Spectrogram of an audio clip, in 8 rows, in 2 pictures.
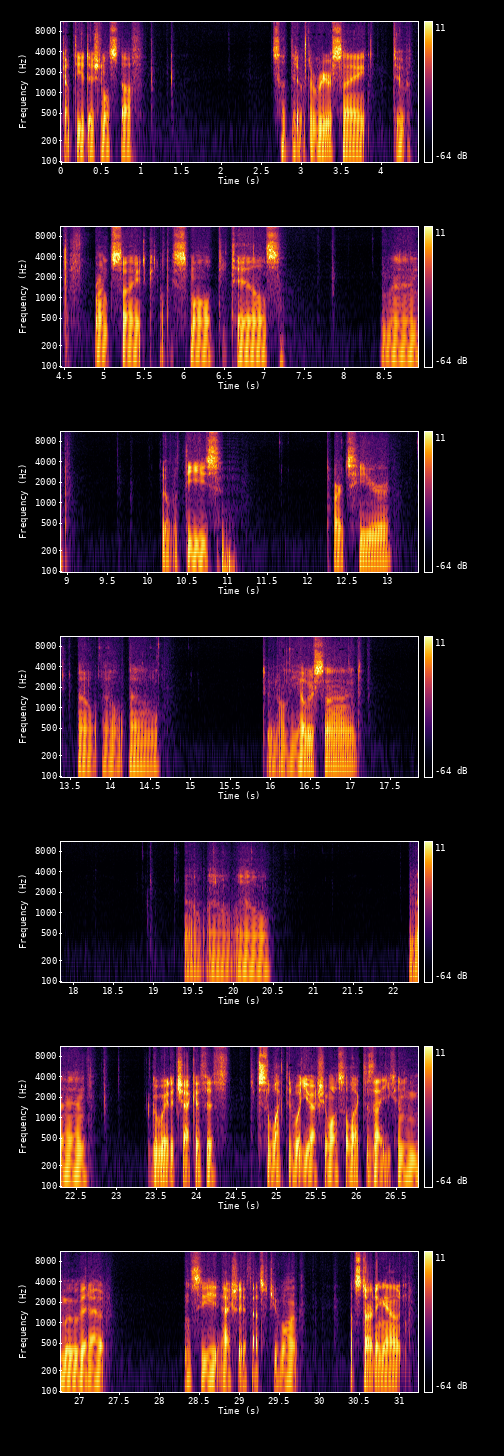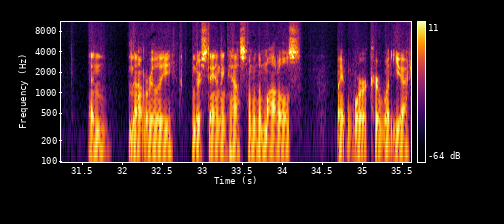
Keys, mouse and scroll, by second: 0.6 shift+middle click, 1.3 middle click, 3.1 l, 3.7 middle click, 5.1 l, 5.5-7.6 middle drag, 8.0 shift+middle click, 8.6 shift+middle click, 9.2 scroll up 2, 9.6 middle click, 11.6-15.0 typing, 15.3 middle click, 16.5 scroll up 1, 16.8 middle click, 18.9-21.1 typing, 21.5-21.9 scroll down 2, 22.0 middle click, 23.0 shift+middle click, 23.6 scroll down 1, 23.9 middle click, 24.4 scroll down 1, 24.8 middle click, 25.9 g, 32.2 right click, 32.6 middle click, 33.3 shift+middle click, 34.0-35.6 middle drag.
